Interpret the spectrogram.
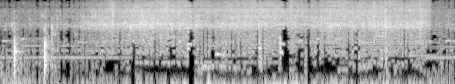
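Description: Crushed shallots sizzling in hot coconut oil in a non-stick pan while a wooden spatula stirs them. A few light clicks come first, then the sizzle swells about a second in and holds steady before dropping away near the end.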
